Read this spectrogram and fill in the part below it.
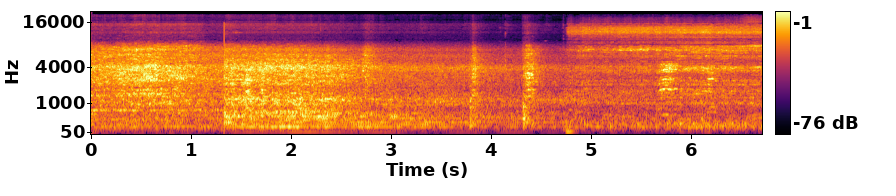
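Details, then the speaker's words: Polytron PAS 79 active speaker opened for testing: music sounds rough and gritty with crackling hiss from one side only; other side normal per owner. Cause found to be a fatigued output transistor in one amplifier channel, later replaced. "Dengan kondisi berderak, saya akan mencoba mengujinya setelah membukanya seperti ini."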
